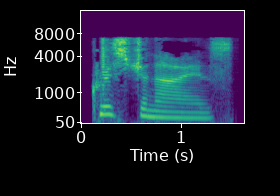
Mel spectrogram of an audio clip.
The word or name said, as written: Christianizer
